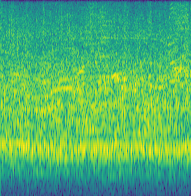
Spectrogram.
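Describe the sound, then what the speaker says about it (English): Welsh football crowd in a stadium at a Wales versus West Germany match, a dense steady roar of cheering and applause with a commentator's voice over it. "And at last the Welsh crowd have got something to shout about"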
